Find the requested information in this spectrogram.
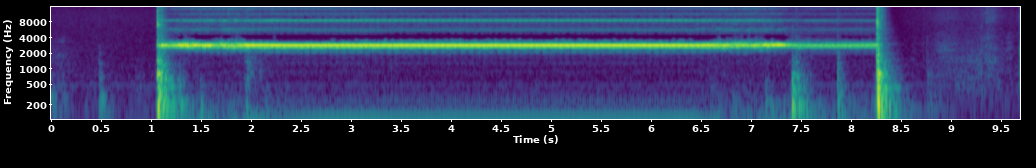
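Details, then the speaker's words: AED cabinet door alarm demonstrated with optional strobe: loud, steady high-pitched tone lasting about seven seconds between door clunks, sounding while the cabinet door is open (default door-activated setting, 9-volt battery). "today we will demonstrate the alarm with the optional strobe so you may see and hear for yourself what the alarm sounds like when the AED cabinet is opened"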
